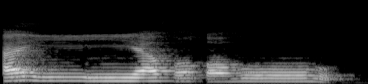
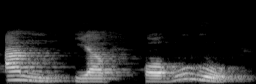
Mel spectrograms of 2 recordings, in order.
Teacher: tapi nunnya melebur ke dalam huruf ya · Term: idgham bi gunnah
